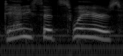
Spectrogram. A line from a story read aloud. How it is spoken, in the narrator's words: Finn yells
